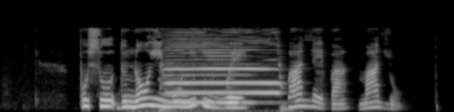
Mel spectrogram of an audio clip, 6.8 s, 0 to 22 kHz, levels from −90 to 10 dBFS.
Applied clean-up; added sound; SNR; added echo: classical method log-MMSE.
